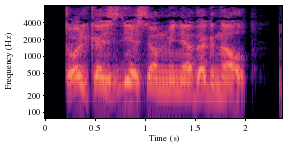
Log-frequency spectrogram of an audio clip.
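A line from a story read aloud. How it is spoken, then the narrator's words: Nervous shout. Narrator (Russian): нервно крикнул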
